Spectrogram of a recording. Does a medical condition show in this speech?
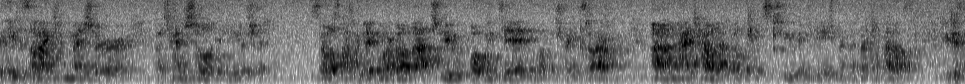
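No.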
